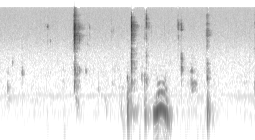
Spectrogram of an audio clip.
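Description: Close-miked eating sounds of pork ribs being chewed: scattered wet mouth clicks and lip smacks, with a short hummed "mm" about three seconds in.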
